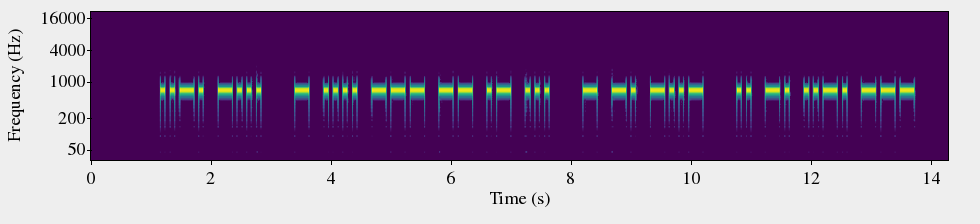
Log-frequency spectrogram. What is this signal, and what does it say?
Morse code, heard as a keyed tone, about 15 wpm, 700 Hz. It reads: FB THOMAS TNX INFO
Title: Practice QSO - Exchange 3 - More Info - 15wpm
